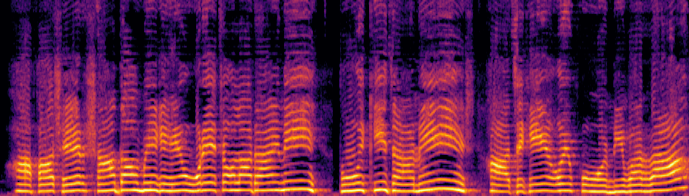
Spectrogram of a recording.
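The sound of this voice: Extremely high, squeaky, female-sounding cartoonish character voice at a fairly slow pace.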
